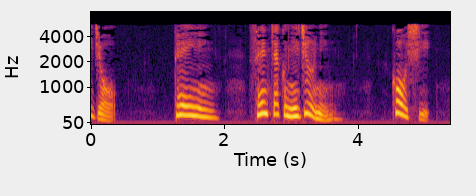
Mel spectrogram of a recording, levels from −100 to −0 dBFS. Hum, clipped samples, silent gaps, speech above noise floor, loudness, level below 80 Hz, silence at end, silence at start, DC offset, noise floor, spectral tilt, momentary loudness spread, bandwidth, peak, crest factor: none; under 0.1%; none; 40 dB; -16 LUFS; -54 dBFS; 0.35 s; 0 s; under 0.1%; -55 dBFS; -11 dB/octave; 16 LU; 5.8 kHz; -2 dBFS; 16 dB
